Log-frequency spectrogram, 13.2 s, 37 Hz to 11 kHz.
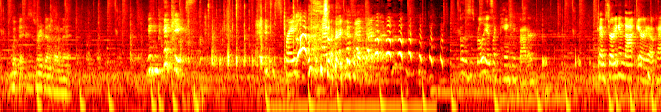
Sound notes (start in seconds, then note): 5.9 shrieking; 7.9 laughing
